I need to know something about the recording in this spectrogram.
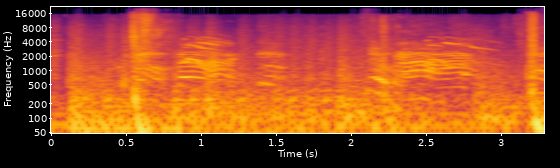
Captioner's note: gull squawking; shovel thumping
